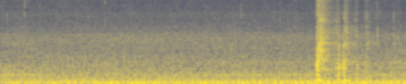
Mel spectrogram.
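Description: Low, steady rumble of a car running, heard from inside the car. About three seconds in there is a short, rising, voice-like squeak.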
